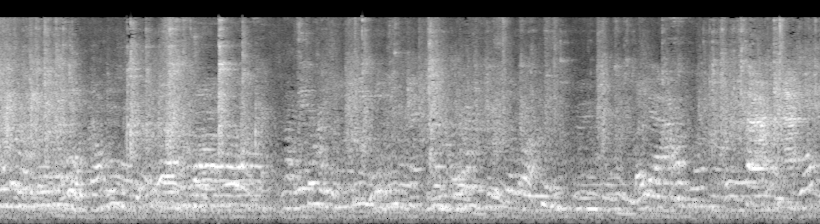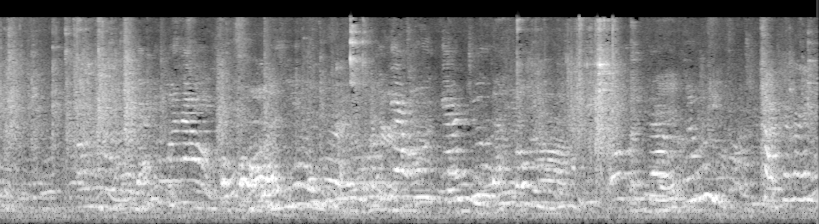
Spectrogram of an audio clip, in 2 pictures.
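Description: Young children chatter and talk nearby.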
